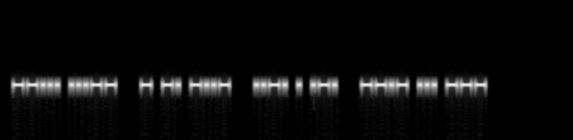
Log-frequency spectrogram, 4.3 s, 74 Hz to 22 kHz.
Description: Morse code, heard as a keyed tone, about 49 wpm, 700 Hz. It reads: 73 TNX FER QSO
